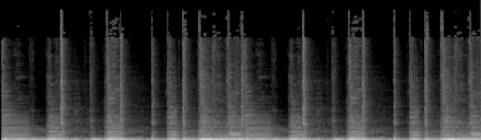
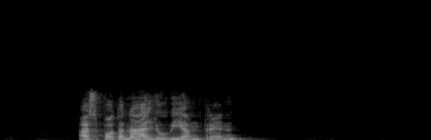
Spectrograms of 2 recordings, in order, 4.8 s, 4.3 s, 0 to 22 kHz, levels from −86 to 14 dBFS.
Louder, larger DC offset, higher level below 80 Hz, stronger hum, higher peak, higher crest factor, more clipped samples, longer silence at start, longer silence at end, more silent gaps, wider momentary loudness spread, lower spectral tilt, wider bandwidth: first, -18 LUFS vs -32 LUFS; neither; first, -46 dBFS vs -70 dBFS; neither; first, -2 dBFS vs -14 dBFS; second, 14 dB vs 22 dB; neither; second, 0 s vs 0.8 s; second, 0 s vs 1.9 s; neither; about the same, 9 LU vs 9 LU; first, -7.5 dB/octave vs -4 dB/octave; first, over 20 kHz vs 8 kHz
